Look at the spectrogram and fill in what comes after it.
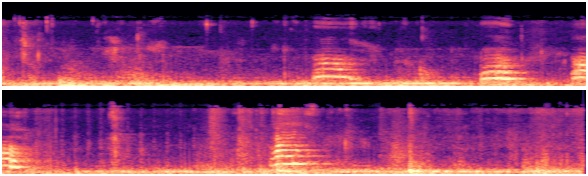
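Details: Aggressive domestic cats fighting, giving several drawn-out harmonic yowls and growls that rise and fall in separate bursts a second or two apart, over a steady low hum and some background talk.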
